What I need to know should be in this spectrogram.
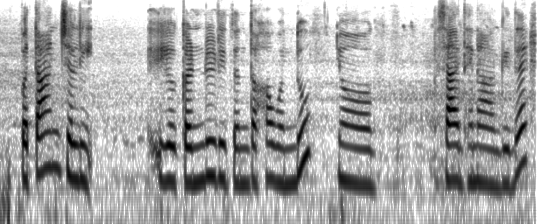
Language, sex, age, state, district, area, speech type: Kannada, female, 18-30, Karnataka, Mysore, rural, spontaneous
